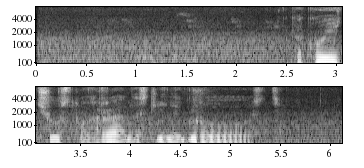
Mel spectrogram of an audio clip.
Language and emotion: Russian, neutral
